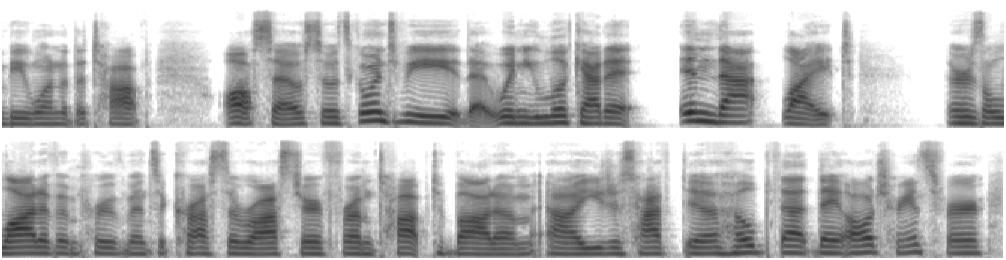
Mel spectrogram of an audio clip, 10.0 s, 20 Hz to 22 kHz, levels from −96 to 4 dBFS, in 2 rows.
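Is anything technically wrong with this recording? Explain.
No, there is nothing technically wrong with this audio. No faults can be heard anywhere in the speech.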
